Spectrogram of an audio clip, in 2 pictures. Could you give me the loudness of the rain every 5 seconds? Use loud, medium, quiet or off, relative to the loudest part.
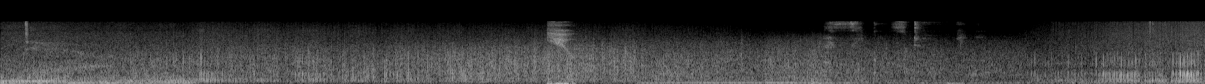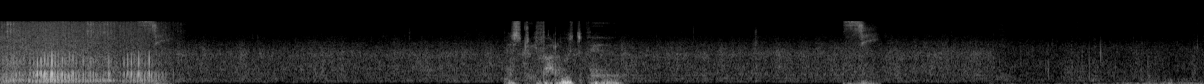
loud, loud, medium, quiet, quiet.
